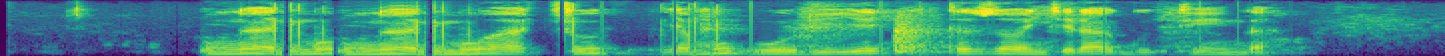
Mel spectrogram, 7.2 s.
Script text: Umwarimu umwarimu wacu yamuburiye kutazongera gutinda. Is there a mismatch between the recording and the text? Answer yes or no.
no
